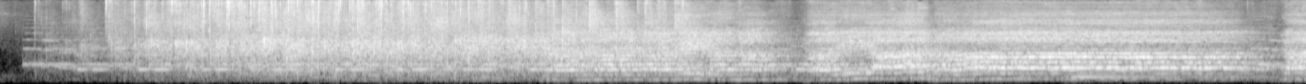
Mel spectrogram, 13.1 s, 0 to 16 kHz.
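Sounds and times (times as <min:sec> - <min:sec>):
choir singing sustained chords: 0:02.0 - 0:13.0.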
